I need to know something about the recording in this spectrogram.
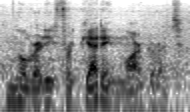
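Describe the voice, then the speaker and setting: A man's voice: lowish voice, fairly quick, lightly acted. A man voicing a wry, easygoing vampire follower in a scripted fantasy drama. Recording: clearly noisy background.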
